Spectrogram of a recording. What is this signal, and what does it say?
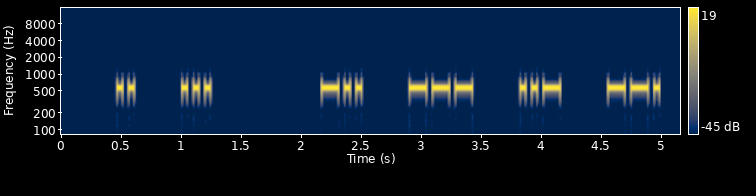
Morse code, heard as a keyed tone, about 25 wpm, spaced as for 15 wpm, 570 Hz. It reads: IS DOUG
